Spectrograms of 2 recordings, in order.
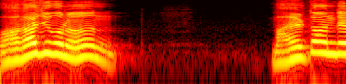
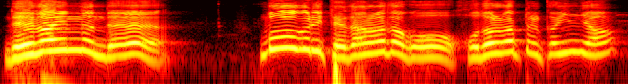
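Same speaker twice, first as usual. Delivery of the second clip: louder, higher, challenging voice of God; 하나님 말씀 흉내; 3 semitones higher, 8 dB louder than usual. Retold or imitated. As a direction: retell God's rebuke, stretching the words loudly. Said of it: "하나님이". (하나님이 따지시듯 크고 높게)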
